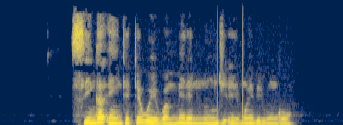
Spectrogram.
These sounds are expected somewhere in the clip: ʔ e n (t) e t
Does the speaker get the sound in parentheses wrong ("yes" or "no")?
no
